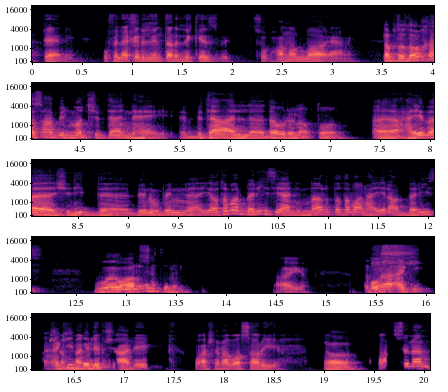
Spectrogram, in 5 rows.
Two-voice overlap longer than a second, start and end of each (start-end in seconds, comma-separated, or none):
15.5-16.9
